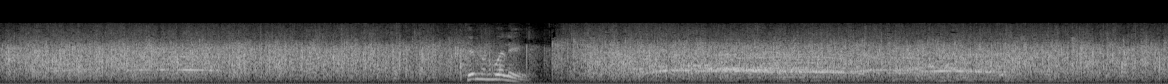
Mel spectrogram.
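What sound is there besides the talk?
audience applause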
